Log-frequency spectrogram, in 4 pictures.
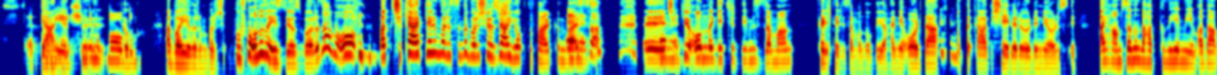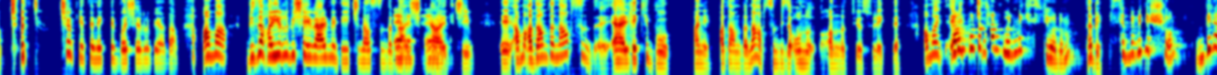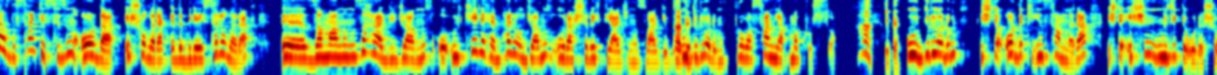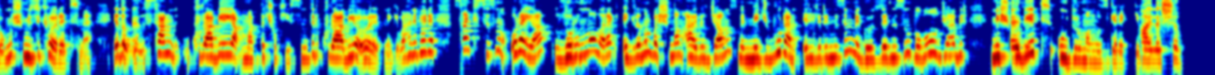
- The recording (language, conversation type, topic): Turkish, advice, Telefon ve sosyal medya dikkatinizi sürekli dağıtıyor mu?
- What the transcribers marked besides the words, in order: unintelligible speech; chuckle; other background noise; "ekranın" said as "egranın"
